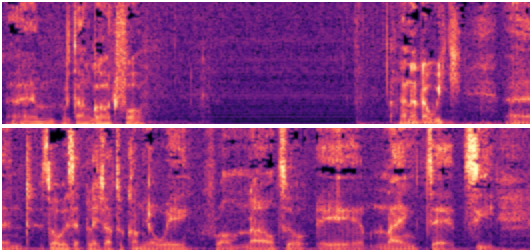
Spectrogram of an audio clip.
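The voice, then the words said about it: Voice slightly off from cold. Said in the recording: “my voice is a bit off due to some little cold.”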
